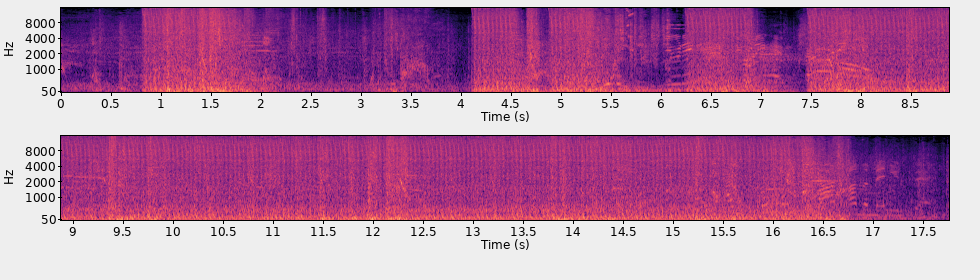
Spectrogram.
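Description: Rapid gunfire bursts out loudly and repeatedly.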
